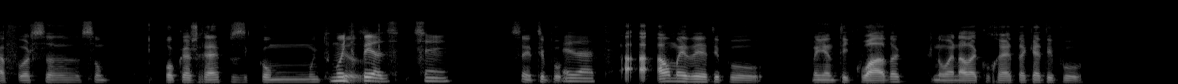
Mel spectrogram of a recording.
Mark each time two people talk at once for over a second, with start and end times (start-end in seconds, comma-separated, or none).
none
